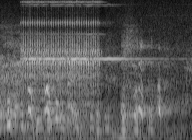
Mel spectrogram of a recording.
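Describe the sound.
A telephone gives a steady, high, ringing trill that stops partway through, while a person talks over it.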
